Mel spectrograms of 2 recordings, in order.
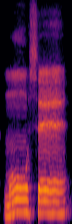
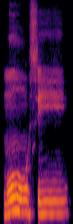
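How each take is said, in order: First: The final vowel is slightly raised toward e. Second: The final vowel is a full ee sound. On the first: "أريد أن آتي بالتقليل وهي الإمالة الصغرى" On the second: "أريد أن أتي بها ياء خالصة"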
